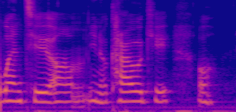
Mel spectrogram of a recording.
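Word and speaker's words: カラオケ: to um You Know Karaoke or in Japanese it's actually karaoke but if you do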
